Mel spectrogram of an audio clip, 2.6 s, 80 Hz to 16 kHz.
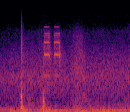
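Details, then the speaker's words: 2005 Autocruise Starspirit with a five-speed manual and cruise control retrofitted by the previous owner: a short double beep of two quick high tones over a quiet parked idle confirms the cruise control has switched on, normal. "push it down to turn on pull it up to stop up and down for your speed and you'll hear the beep beep"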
